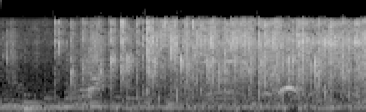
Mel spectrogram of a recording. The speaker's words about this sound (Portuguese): Os deputados daqui aplaudindo.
